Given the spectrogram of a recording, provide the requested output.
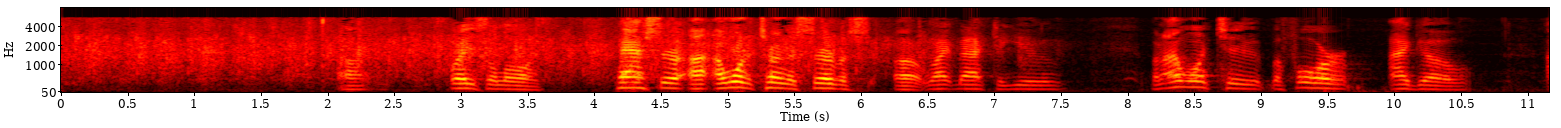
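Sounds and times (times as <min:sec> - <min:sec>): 
audience clapping in praise: 0:00.0 - 0:07.4
speech: 0:02.1 - 0:07.6, 0:08.2 - 0:11.1.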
